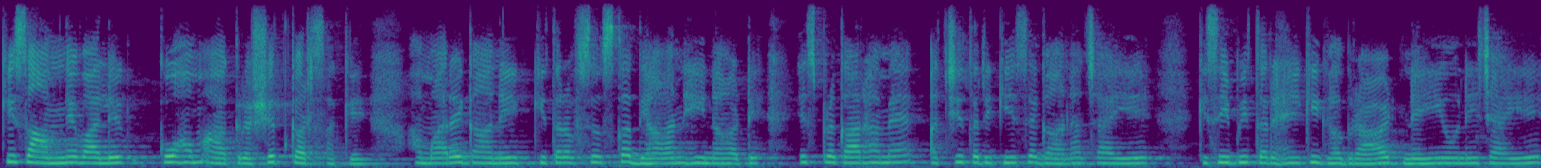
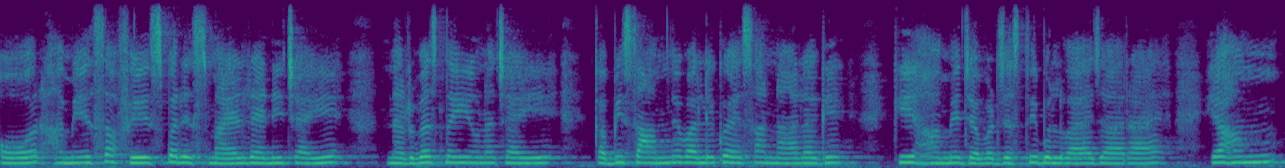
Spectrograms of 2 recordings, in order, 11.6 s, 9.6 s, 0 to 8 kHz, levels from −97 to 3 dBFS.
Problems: background sounds at intervals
